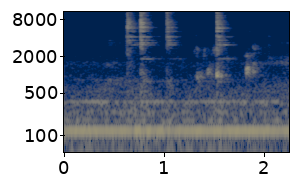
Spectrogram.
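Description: A paintbrush tapping and clinking against a glass water jar as it is rinsed: a handful of faint, light ticks spread over about a second, over a steady low hum.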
